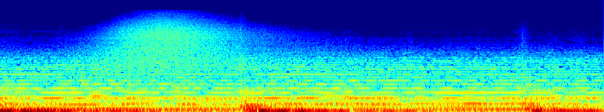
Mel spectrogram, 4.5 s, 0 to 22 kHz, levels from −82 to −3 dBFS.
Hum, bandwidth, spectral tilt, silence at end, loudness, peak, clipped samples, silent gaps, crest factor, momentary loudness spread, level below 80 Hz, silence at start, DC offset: none; 10.5 kHz; -6.5 dB/octave; 0 s; -20 LUFS; -2 dBFS; under 0.1%; none; 12 dB; 7 LU; -16 dBFS; 0 s; under 0.1%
